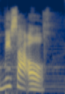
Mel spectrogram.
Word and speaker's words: Misao: 三三零的日语读作 Misao，也就是中村超的名字。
